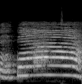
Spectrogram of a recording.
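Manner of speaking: put-on high, loud child's calling voice.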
